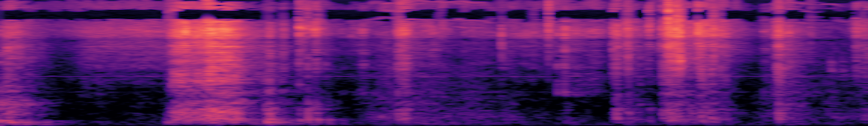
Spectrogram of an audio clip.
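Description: Crisp crust of a freshly baked sourdough loaf crackling and the crumb tearing as the loaf halves are handled and pulled apart, in two main bursts, about a second in and again past three seconds, with softer rustles between.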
